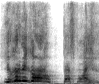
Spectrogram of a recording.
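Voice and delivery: squealing fangirl. Retold or imitated. Imitating a friend squealing about the costume. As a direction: gush like a thrilled fan. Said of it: "You're like".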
